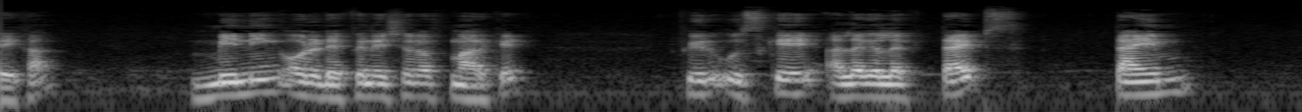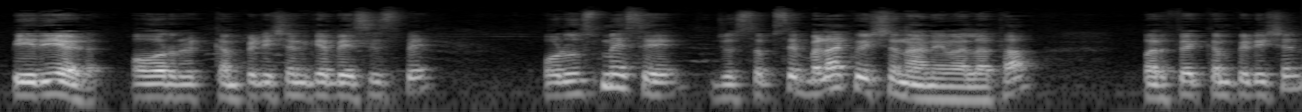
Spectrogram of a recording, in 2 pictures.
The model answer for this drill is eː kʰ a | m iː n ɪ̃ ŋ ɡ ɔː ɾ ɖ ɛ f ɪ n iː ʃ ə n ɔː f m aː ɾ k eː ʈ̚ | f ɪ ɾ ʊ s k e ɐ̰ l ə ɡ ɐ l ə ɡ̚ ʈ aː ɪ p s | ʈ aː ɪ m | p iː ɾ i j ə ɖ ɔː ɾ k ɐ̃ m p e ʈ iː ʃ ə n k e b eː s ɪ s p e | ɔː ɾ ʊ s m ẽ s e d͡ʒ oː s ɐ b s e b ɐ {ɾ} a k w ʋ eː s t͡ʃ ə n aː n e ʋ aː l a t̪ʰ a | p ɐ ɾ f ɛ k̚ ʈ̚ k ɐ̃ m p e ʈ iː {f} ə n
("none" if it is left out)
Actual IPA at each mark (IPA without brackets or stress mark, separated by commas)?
ɽ, ʃ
